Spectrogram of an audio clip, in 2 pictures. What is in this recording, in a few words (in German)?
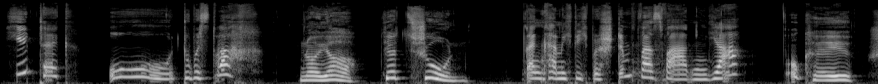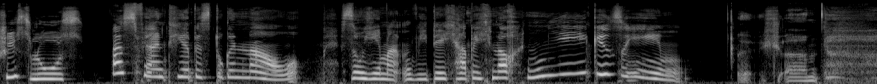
Hoerspiel beide Stimmen; Rubi und Bandi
